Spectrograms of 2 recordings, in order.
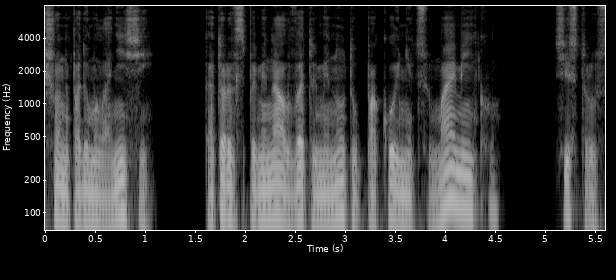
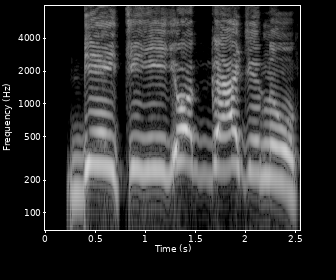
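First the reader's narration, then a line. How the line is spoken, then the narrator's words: Shout. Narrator (Russian): крикнул Блинов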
